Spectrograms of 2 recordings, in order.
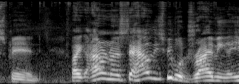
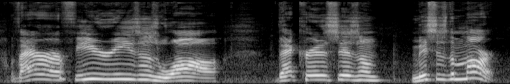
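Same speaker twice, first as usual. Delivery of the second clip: slow, stretched Southern drawl; real Southern accent; 2 semitones higher, slower than usual. Acted. Host reads a Cracker Barrel article, hammed-up Southern accent. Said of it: "read this whole article in this voice".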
